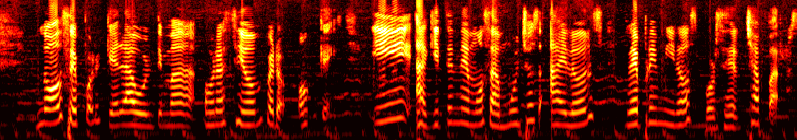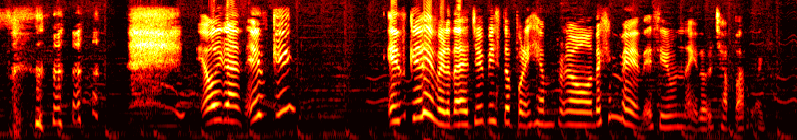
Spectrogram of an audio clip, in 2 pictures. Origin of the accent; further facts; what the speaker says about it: Mexico; no, soy mexicana, muchachos. No. Tampoco hay que hacerle feo a nuestra nacionalidad, oigan.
